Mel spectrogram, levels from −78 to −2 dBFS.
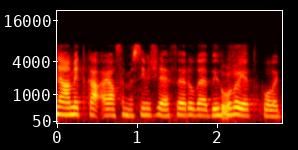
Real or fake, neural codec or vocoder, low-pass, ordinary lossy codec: fake; codec, 16 kHz, 1 kbps, X-Codec, HuBERT features, trained on LibriSpeech; 7.2 kHz; MP3, 48 kbps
